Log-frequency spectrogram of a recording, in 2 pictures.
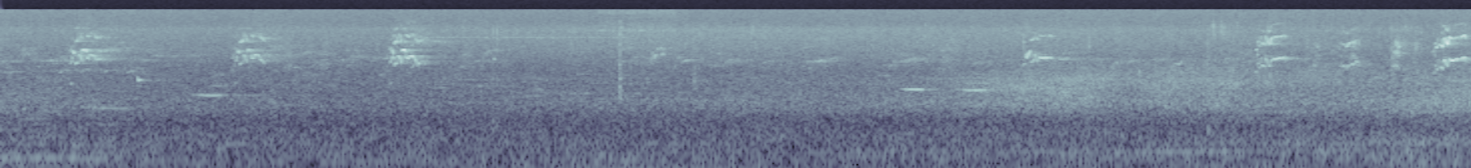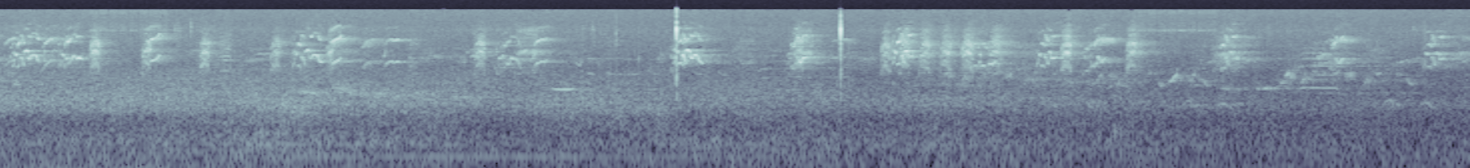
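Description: Small birds chirping: many short, high calls, a few at first and then coming thick and fast through the second half, over a faint steady background noise.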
